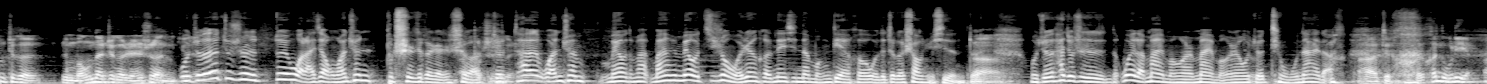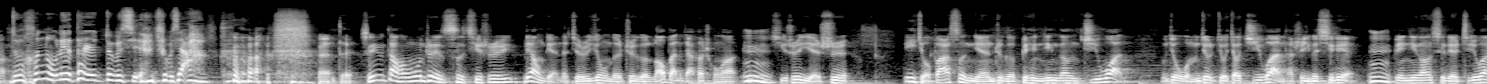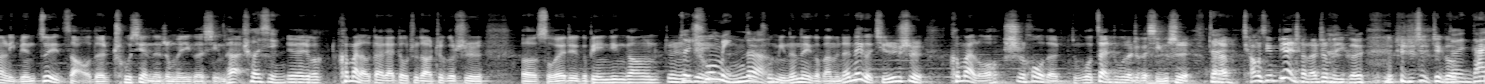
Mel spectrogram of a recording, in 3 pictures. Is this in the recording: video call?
no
